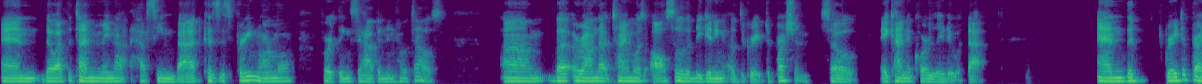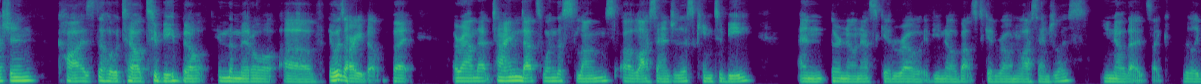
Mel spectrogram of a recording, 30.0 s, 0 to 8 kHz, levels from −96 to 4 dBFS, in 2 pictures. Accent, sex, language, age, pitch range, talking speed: American, male, English, 20-39, 105-125 Hz, 190 wpm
